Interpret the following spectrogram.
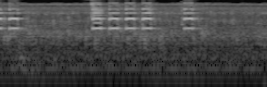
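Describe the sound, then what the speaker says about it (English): A kitchen timer goes off in a home kitchen, sounding a series of short, high electronic beeps in quick bursts, loud and close, with no one speaking. "That's the timer."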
